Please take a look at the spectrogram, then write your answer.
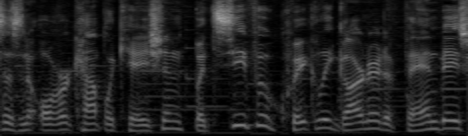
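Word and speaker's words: Sifu: of many Mysteries including how to pronounce its title it's sefue by the way I looked it up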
